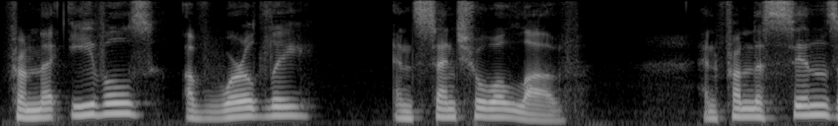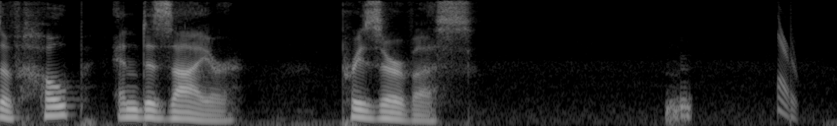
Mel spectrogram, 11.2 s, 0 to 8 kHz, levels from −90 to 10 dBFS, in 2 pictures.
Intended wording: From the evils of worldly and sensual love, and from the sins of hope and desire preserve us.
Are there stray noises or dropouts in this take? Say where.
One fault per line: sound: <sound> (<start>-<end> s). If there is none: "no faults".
sound: laugh (10.0-10.2 s)
sound: chirp (10.8-10.9 s)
